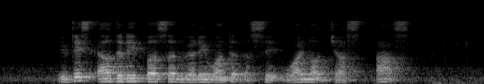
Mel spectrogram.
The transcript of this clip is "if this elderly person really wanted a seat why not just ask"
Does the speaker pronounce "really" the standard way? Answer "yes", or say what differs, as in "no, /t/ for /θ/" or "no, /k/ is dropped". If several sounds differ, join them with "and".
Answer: no, /w/ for /ɹ/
